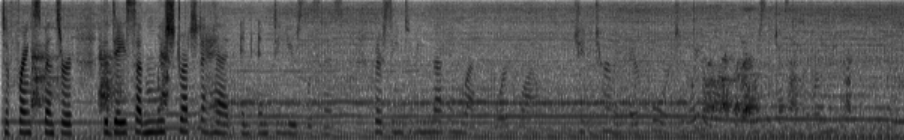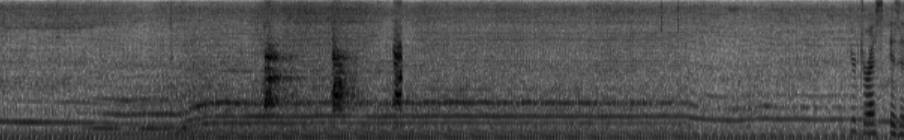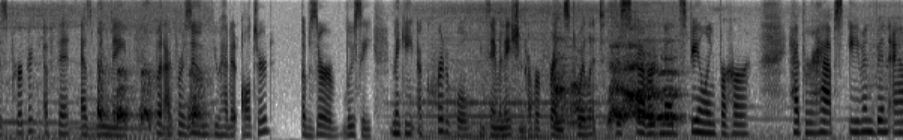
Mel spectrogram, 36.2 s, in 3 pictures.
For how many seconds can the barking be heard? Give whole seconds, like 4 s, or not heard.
9 s.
